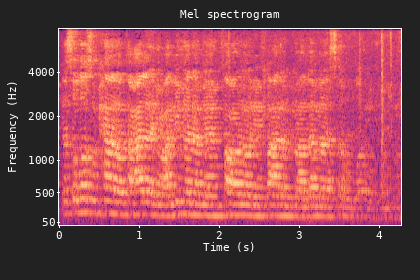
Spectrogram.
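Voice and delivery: low, rapid formulaic Arabic supplication; Arabic prayer. Real, not acted. Preacher closing the first sermon, low rapid prayer.

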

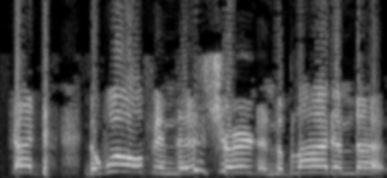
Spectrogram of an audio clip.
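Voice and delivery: slow, high, exasperated list; slow exasperated rant; exasperated father. Acted. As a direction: spell out their nonsense in disbelief. Father dismisses their excuse.

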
